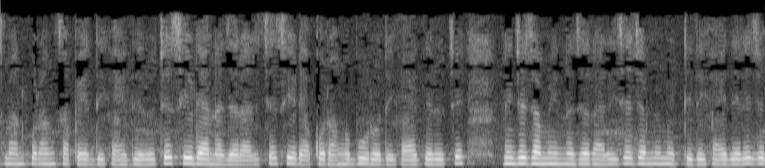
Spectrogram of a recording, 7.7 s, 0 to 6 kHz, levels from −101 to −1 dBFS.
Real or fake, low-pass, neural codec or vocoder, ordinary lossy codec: real; 5.4 kHz; none; MP3, 24 kbps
